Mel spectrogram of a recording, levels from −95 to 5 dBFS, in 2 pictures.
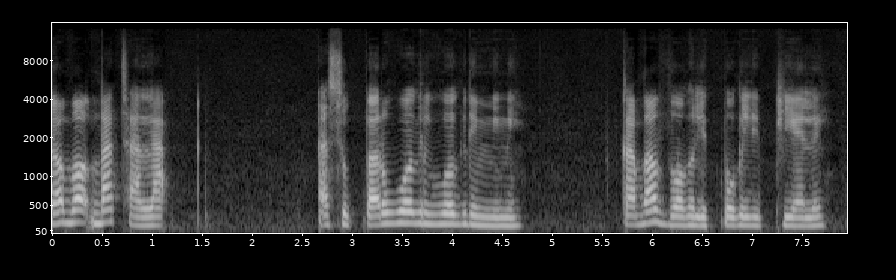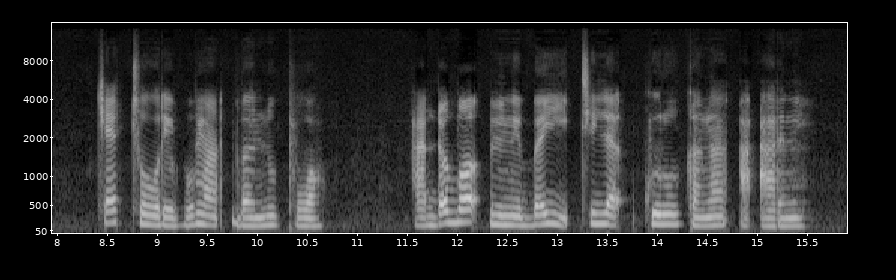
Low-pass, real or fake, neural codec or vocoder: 14.4 kHz; fake; codec, 32 kHz, 1.9 kbps, SNAC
